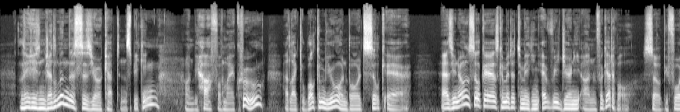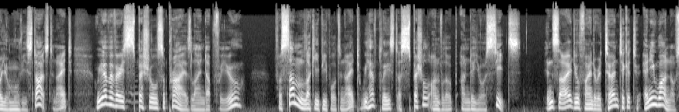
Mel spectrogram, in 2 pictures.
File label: Asian English Pilot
